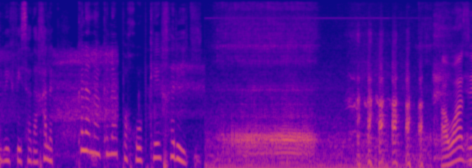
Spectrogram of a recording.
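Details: A long, rough, rattling snore with a low steady drone, with brief voiced sounds before and after; snoring.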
